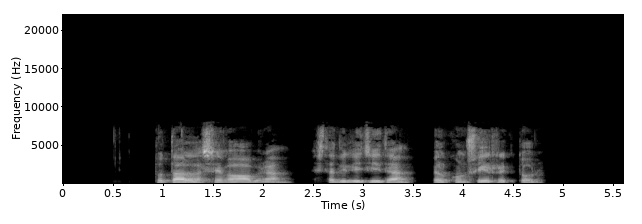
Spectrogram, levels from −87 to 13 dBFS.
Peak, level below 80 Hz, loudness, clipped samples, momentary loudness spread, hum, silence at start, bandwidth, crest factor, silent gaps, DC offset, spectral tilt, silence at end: -2 dBFS; -64 dBFS; -21 LUFS; under 0.1%; 13 LU; none; 0.95 s; 8 kHz; 20 dB; 2.40-2.48 s, 3.58-3.69 s; under 0.1%; -4 dB/octave; 0.8 s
